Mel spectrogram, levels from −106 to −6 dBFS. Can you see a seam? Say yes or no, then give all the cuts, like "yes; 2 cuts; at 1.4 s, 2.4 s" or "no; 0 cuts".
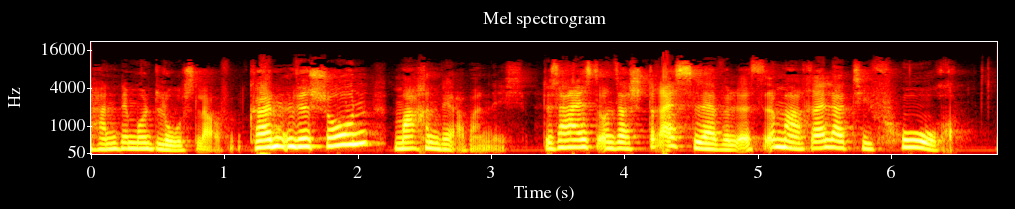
yes; 2 cuts; at 2.2 s, 3.3 s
